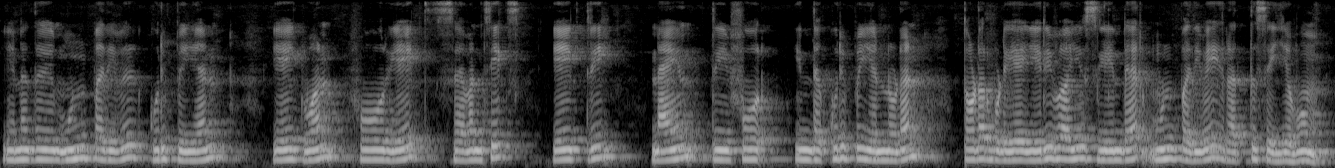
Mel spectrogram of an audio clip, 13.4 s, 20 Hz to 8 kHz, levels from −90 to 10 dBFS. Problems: background sounds at intervals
